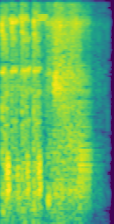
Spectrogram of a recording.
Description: Cri de Taupiqueur dans Pokémon Épée et Bouclier.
